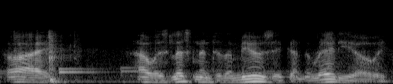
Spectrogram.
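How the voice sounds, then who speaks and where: An actor playing a simple, childlike, lonely lodger who speaks hesitantly in a 1940s radio mystery. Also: male voice, on the low side, normal speed, close to an everyday voice. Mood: wistful, hurt. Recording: muffled old radio recording. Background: music on a radio.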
